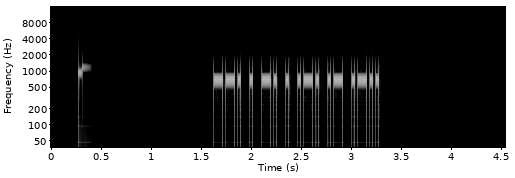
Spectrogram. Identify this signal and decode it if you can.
Morse code, heard as a keyed tone, about 40 wpm, 700 Hz. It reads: GENERAL
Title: LY Suffix - Top 100 Words with Base Words 40wpm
